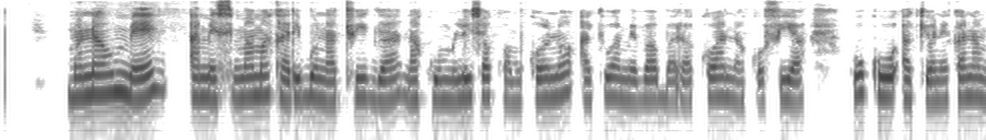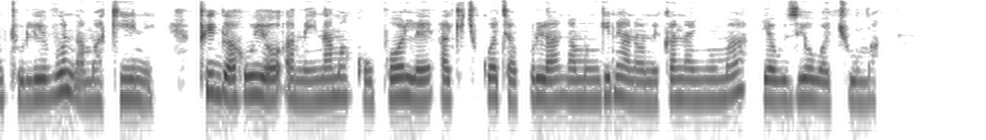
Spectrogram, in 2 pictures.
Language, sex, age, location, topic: Swahili, female, 25-35, Nairobi, government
